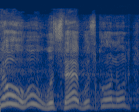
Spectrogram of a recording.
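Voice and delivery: a hint of a nosy helper; assistant's voice. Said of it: "he said".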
